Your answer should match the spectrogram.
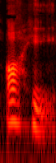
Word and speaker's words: Aji: Ahi. So it's spelt A-J-I, but it's pronounced Ahi.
